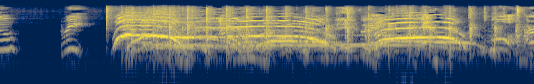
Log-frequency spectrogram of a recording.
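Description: A school algebra class erupts in cheering and clapping after a count, with loud sustained whoops, shouts and applause from many students, preceded by a few brief voices.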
